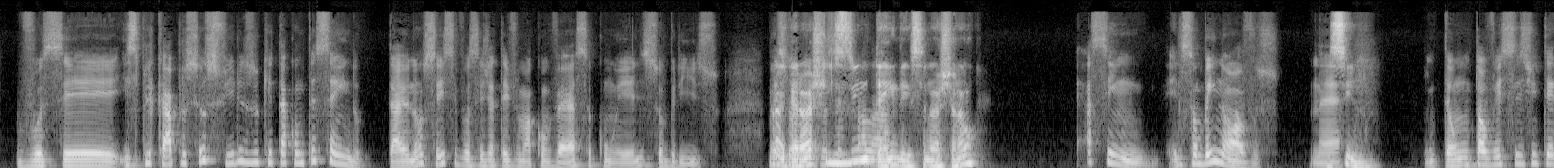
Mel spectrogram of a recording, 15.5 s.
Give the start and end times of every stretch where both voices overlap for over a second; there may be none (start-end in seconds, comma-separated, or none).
7.7-9.0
